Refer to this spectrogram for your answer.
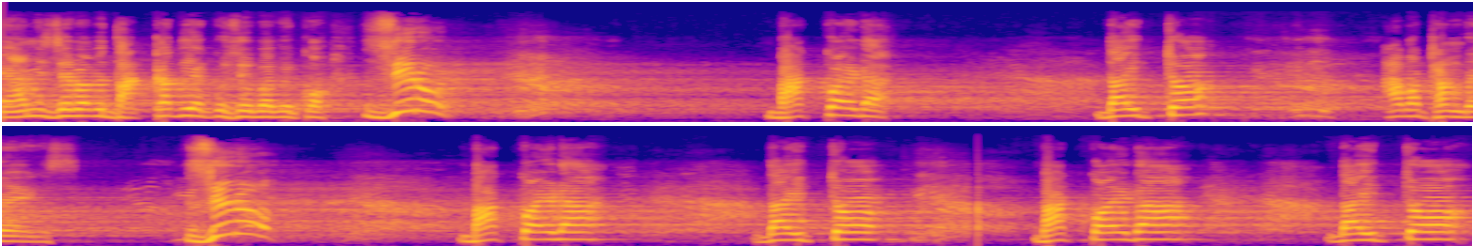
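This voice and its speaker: A man's voice: high voice, bright, forceful tone, long reverb tail, slight background noise. A man preaching a waz sermon, quizzing the crowd call-and-response style and acting out little scenes in different voices.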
